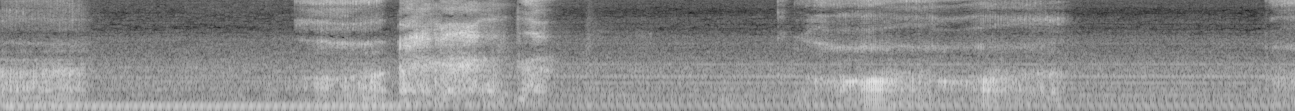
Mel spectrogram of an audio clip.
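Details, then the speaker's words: Imitated heavy snoring: rough snorting breaths with gasps, interrupted by sudden partial awakenings, demonstrating snoring with frequent waking. "You snore like this. When you snore like this and wake up frequently, like you wake up more often when you are snoring."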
